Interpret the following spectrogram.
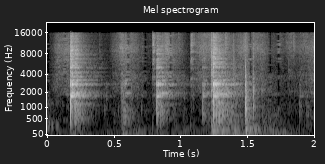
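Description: Large glass storage jars clanging together as one is grabbed from among the others: four sharp clinks with a short ring.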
